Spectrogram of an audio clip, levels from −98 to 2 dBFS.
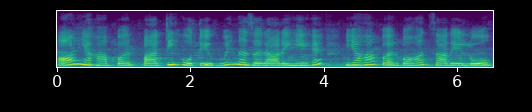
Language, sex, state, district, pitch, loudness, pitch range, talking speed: Hindi, male, Madhya Pradesh, Dhar, 295 Hz, -15 LUFS, 270-330 Hz, 135 wpm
